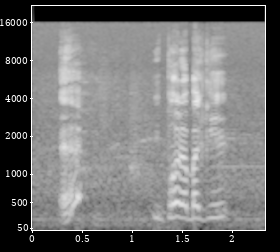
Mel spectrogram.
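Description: A man's speech: a short rising vocal sound, then a few words.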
